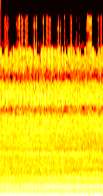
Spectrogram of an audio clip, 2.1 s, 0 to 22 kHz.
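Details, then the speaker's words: 1997 Volvo 850 petrol engine idling smoothly and evenly, no hydraulic lifter tapping heard this time; tapping normally ceases once driven hard, oil pressure light goes out immediately. "I can't get it to make the sound it sounds happy and healthy and I can't get it to make the tapping noise anymore"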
